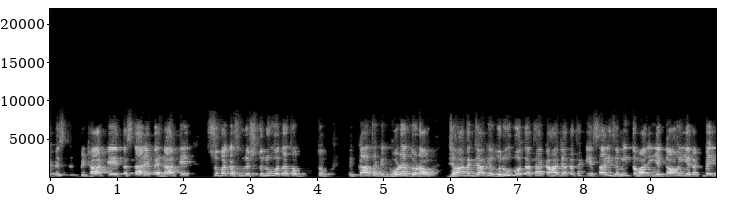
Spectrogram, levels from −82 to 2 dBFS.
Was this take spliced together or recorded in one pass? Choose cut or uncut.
uncut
